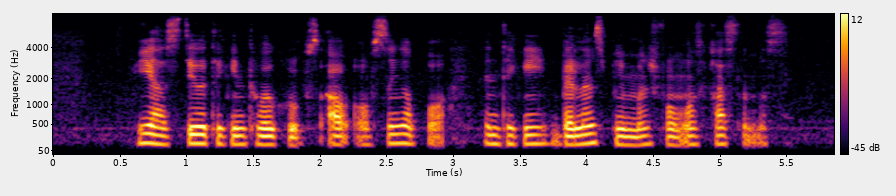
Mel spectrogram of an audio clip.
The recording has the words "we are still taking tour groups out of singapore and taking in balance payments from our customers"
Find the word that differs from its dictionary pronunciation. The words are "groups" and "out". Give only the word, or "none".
none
